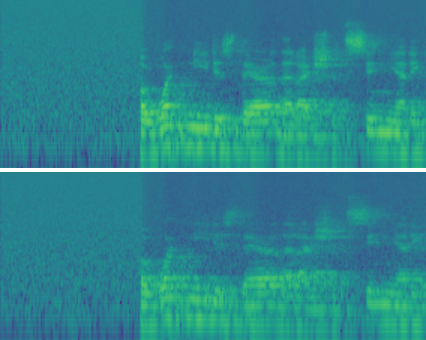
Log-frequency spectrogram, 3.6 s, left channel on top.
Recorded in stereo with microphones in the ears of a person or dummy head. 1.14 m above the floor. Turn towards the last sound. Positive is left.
turn(degrees=50)  # may be behind; listen again after turning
